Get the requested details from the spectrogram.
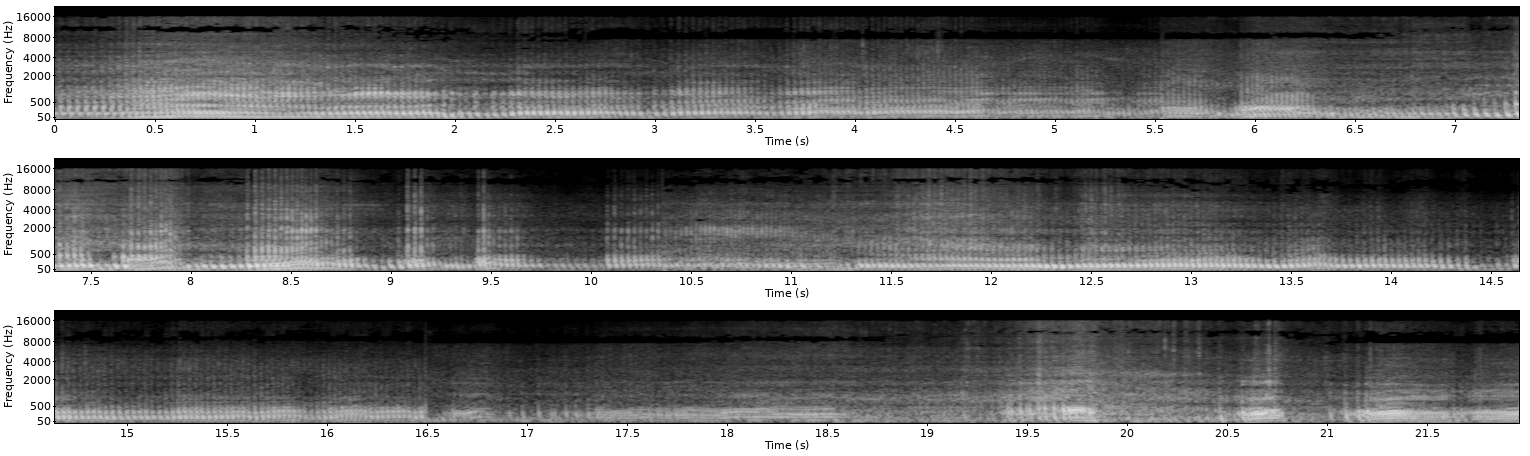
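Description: Knobby tyres churn and spit loose dirt.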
